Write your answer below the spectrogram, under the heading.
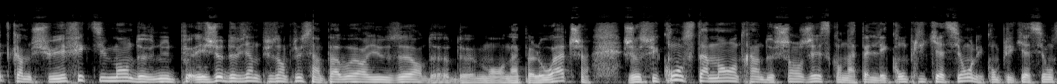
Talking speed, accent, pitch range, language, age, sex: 195 wpm, French, 100-130 Hz, French, 50-69, male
